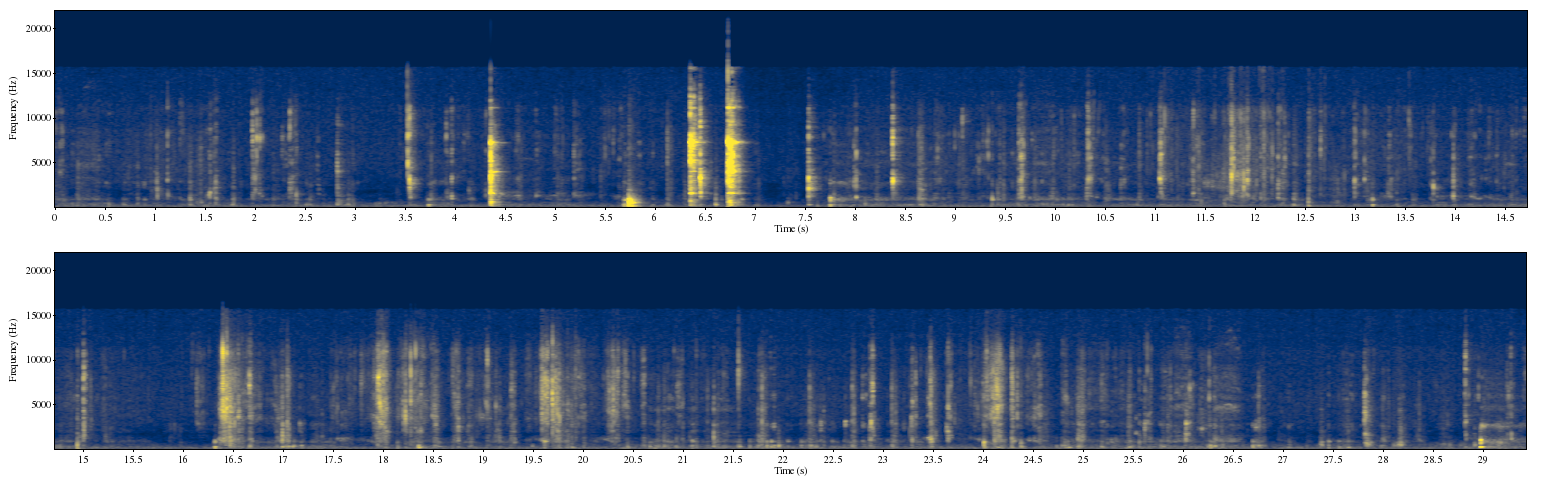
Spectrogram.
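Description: A person biting and chewing crispy deep-fried pork: a string of sharp crunching bites with chewing in between. The loudest crunches come about four to seven seconds in and again from about sixteen to twenty-four seconds.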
